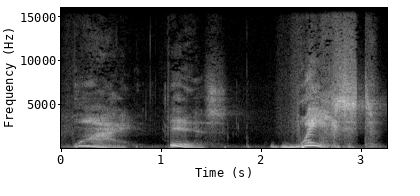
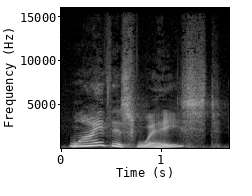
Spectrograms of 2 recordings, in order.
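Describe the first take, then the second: First: It is said in an angry, indignant tone. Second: It is said in a mild, calm tone. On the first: An outraged complaint. "Indignant people say" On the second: A simple, neutral question. "So indignant people don't say"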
